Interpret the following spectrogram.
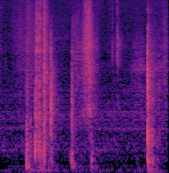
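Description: Faint knocks and clicks of a clear plastic storage tote and its lid being handled: a quick cluster about half a second in, then a single sharper knock near the end.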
